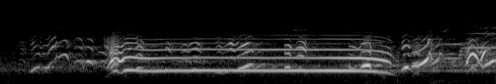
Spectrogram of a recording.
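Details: A single long, steady coyote howl held for nearly three seconds, flanked by quick rising yips and short warbles from other coyotes before and after.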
